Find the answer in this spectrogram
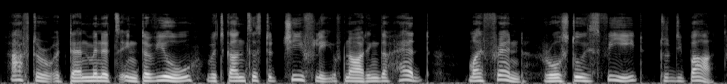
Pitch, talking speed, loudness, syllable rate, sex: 160 Hz, 165 wpm, -18 LUFS, 4.8 syllables/s, male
